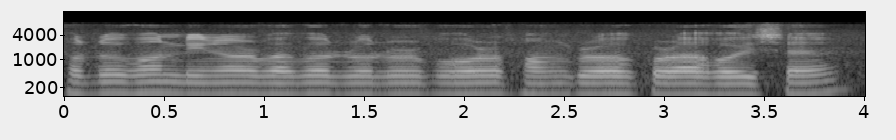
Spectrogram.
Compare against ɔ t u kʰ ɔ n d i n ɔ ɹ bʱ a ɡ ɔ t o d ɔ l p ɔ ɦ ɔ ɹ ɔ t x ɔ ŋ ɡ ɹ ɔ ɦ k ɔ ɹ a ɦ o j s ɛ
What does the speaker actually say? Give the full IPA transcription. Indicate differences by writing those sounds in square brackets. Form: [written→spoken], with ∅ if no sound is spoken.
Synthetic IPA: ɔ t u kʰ ɔ n d i n ɔ ɹ bʱ a ɡ ɔ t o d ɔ [l→ɹ] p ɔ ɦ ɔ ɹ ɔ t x ɔ ŋ ɡ ɹ ɔ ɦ k ɔ ɹ a ɦ o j s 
